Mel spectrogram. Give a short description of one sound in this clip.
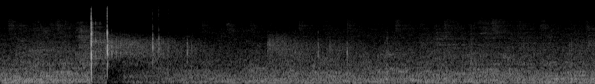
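Pool balls knock together and roll across the table.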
